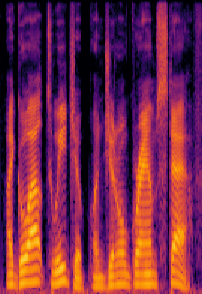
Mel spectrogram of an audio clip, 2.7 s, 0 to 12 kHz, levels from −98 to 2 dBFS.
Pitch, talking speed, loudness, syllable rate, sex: 115 Hz, 200 wpm, -16 LUFS, 5.2 syllables/s, male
